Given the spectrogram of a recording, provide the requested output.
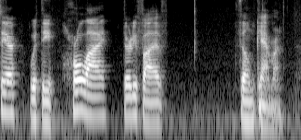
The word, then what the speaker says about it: Rollei: s here with the whole i-35 film camera I have heard the brand name pronounced several different ways Rolly Rolly but it's German right so it should be whole I this is one of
